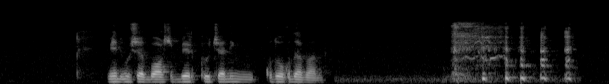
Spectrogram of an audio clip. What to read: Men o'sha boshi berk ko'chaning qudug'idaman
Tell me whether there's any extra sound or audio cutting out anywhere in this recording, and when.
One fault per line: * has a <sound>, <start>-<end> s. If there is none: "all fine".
* has a laugh, 4.4-5.8 s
